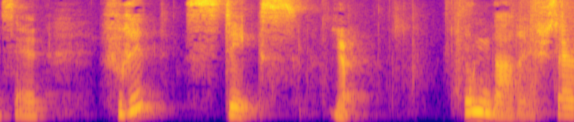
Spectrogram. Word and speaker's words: Frit-Sticks: This is, well, we pronounce it German, so Frittsticks.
